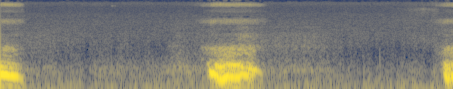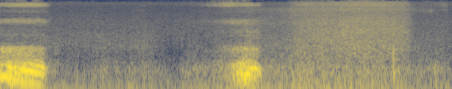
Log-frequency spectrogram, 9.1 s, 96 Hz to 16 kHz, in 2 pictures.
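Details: Soft, rough snorts about every two and a half seconds, roughly 26 a minute, from a very sleepy tuxedo cat twitching while trying to rest in a quiet room; snoring.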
